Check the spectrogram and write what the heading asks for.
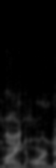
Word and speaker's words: Einhorn: Feel free to reach out to me on LinkedIn, Dom Einhorn, that's D-O-M. Last name is spelled E-I-N-H-O-R-N.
